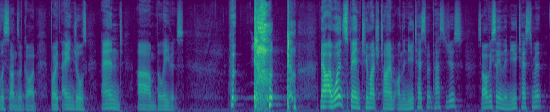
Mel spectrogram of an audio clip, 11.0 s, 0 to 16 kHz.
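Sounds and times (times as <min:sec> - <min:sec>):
man coughing: 0:04.6 - 0:06.2.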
